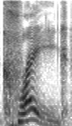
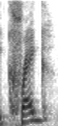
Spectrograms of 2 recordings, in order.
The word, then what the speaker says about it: Craig: of our listeners, and it's always bothered me that Americans say Craig. Oh, yeah, But then they don't say egg, they say egg. Craig. I say Craig. We say Craig and egg as God intended.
